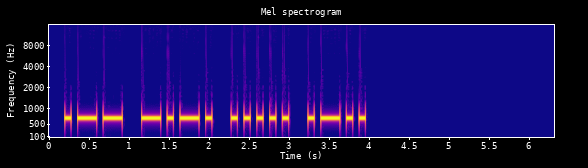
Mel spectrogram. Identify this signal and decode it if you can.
Morse code, heard as a keyed tone, about 15 wpm, 700 Hz. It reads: WC5L
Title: USA Call Signs - 4 Characters - 15wpm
